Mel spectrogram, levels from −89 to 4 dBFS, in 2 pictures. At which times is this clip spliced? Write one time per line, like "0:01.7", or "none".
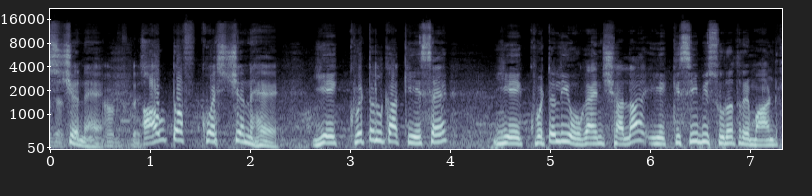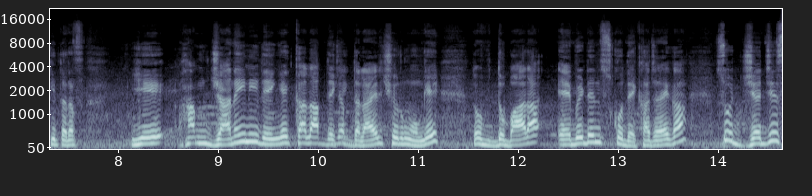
none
